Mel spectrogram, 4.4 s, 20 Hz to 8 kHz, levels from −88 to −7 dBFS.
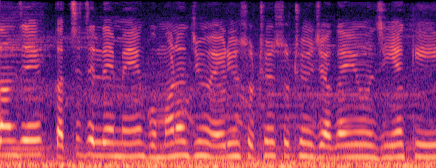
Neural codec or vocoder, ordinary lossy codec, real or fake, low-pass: none; none; real; none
